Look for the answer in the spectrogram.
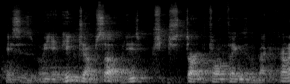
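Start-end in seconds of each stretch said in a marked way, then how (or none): none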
